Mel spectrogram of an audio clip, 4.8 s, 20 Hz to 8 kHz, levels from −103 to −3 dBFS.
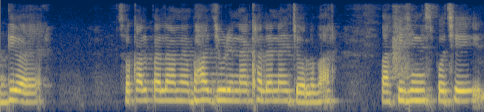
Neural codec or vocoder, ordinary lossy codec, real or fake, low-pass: none; none; real; 7.2 kHz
